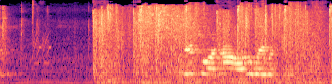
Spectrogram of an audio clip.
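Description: A sniper rifle fires a loud shot.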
